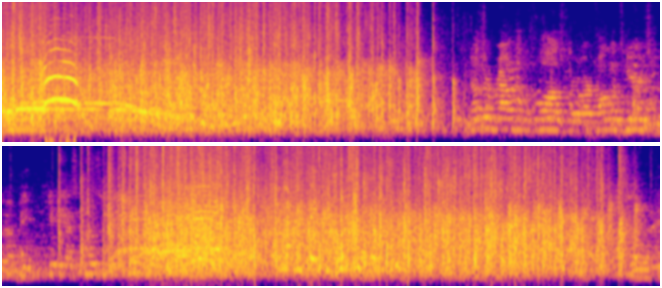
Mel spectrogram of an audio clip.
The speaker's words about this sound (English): First, like yesterday, let's start off with a big round of applause for the kids who are real heroes.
